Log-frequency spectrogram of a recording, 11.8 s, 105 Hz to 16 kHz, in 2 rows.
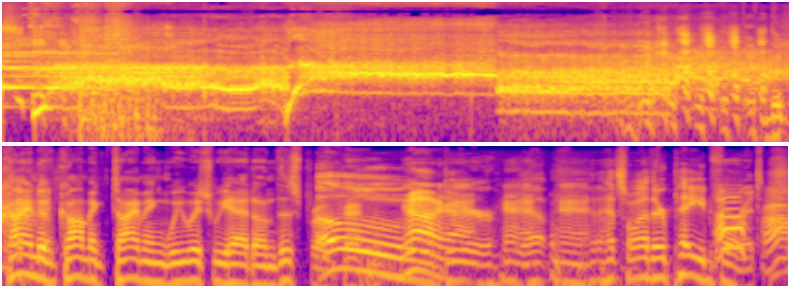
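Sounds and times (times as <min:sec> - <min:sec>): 
person giving a horrible shriek: 0:00.0 - 0:05.1
laughter: 0:04.5 - 0:06.3
speech: 0:05.8 - 0:11.7.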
